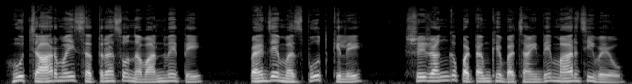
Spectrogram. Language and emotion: Sindhi, neutral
